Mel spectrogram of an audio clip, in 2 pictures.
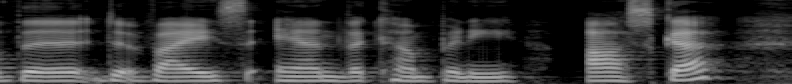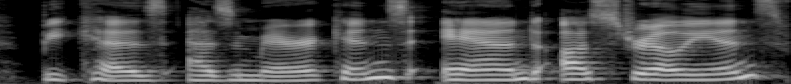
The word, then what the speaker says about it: Oska: it's Osa or Asuka just think Oscar and pretend like you're Australian it's Asuka today I am interviewing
